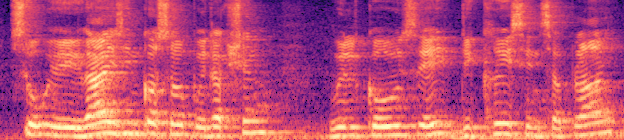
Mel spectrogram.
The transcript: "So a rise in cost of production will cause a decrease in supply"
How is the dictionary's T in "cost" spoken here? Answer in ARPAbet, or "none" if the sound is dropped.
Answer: none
